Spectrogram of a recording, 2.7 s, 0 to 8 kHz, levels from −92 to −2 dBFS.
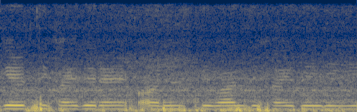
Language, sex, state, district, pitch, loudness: Hindi, female, Jharkhand, Sahebganj, 175 Hz, -21 LUFS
